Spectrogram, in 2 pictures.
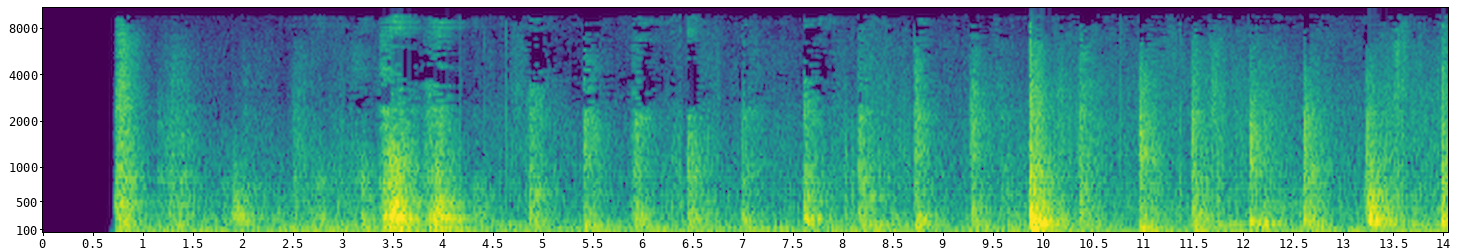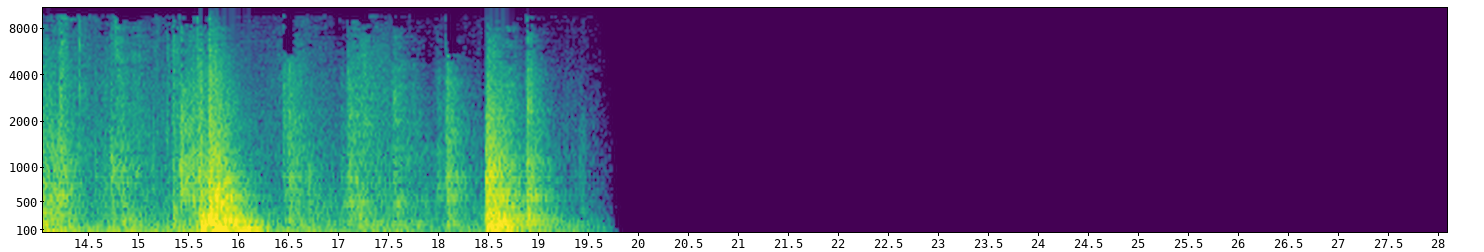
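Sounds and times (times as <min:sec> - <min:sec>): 
footsteps on stairs: 0:01.0 - 0:18.1.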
